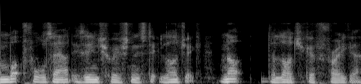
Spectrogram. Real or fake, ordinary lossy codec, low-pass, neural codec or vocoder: real; AAC, 32 kbps; 7.2 kHz; none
